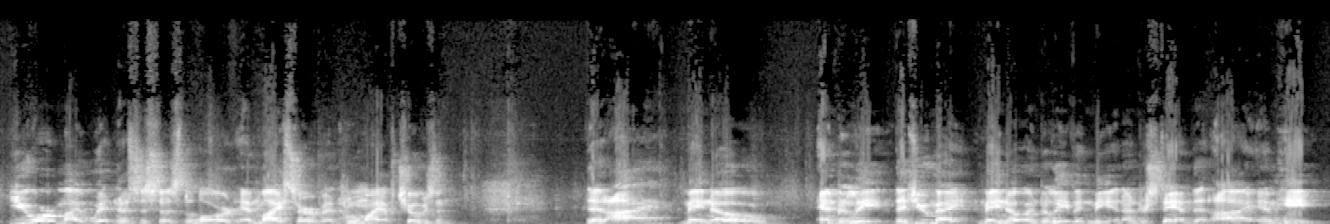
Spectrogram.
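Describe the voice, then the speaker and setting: Slow, emphatic older man preaching. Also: on the high side, a little hiss or hum, low-quality recording. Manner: slow, emphatic delivery, rises when quoting scripture; loud voice. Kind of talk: sermon with scripture reading.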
